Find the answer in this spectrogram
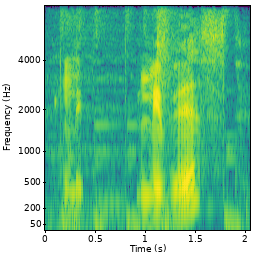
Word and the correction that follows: revés: Ew, no, you're not saying it right. It's revés. – You revés? What's it supposed to be? What? – Revest. – Re- Revest, but roll your R at the beginning.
